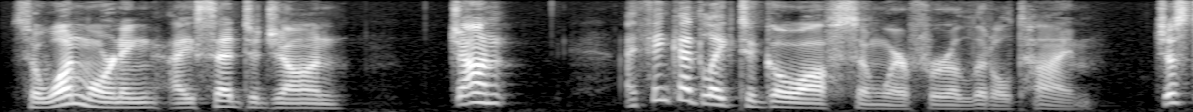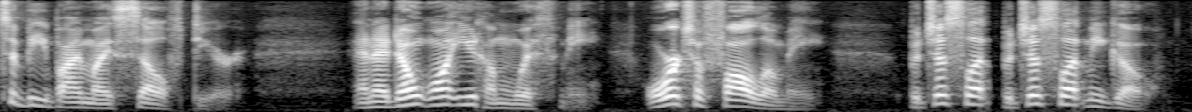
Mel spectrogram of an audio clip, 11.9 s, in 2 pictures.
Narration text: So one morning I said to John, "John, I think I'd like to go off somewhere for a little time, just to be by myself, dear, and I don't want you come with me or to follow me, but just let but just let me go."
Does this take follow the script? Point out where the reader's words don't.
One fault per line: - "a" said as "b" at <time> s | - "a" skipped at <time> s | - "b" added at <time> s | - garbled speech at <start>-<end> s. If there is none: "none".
none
